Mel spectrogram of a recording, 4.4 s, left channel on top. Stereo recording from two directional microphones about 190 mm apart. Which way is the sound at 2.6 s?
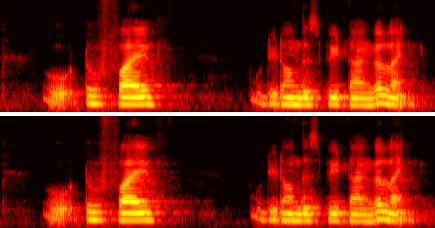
20° left (ahead or behind).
